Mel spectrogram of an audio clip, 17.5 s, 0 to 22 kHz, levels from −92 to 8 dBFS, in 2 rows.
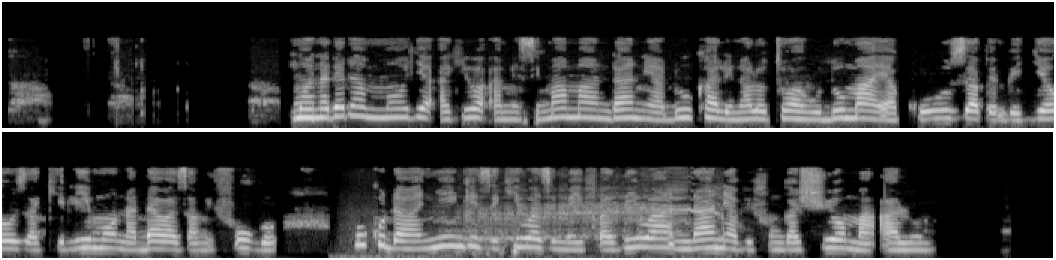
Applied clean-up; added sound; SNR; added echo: none; Livestock, farm animals, working animals; 13 dB; none.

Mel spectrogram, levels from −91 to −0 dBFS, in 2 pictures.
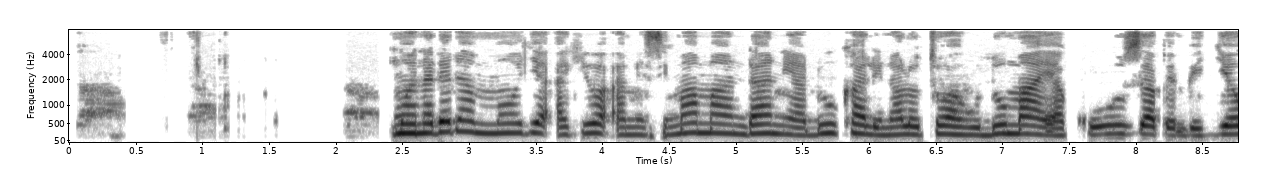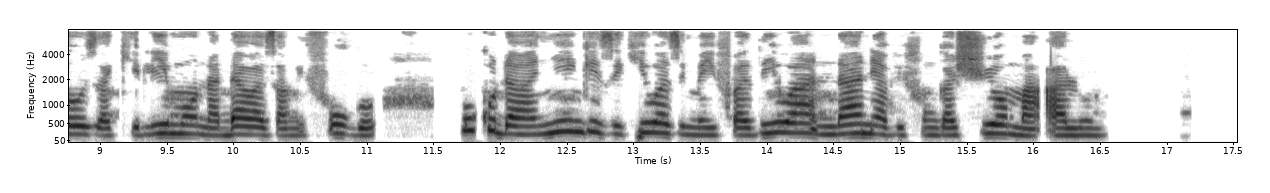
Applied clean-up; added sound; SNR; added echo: none; none; none; none.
